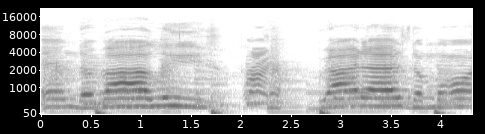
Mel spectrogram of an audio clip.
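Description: Young children singing into microphones over music with a low beat about once a second; the singing comes in two phrases with a short break about two seconds in.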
